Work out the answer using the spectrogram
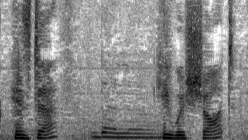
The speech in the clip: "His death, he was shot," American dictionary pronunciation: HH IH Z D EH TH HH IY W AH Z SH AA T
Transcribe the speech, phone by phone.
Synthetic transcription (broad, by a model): HH IH Z D EH TH HH IY W AH Z SH AA T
